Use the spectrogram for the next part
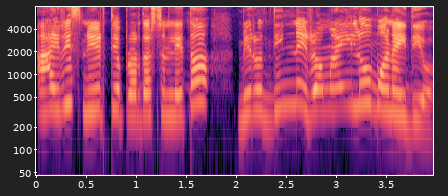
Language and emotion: Nepali, happy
